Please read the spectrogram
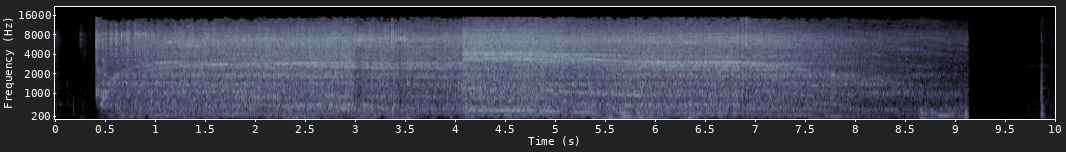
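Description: Electric hand mixer running, its beaters whisking egg yolks and sugar in a stainless steel bowl. The motor sound steps up a little about four seconds in, then fades and cuts off sharply about a second before the end.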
